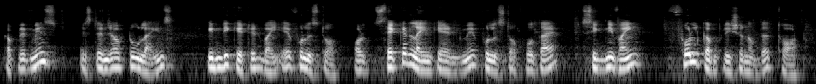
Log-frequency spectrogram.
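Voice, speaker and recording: A man's voice: mid-range voice, fairly bright tone, slight background noise. A middle-aged man with an Indian English accent giving a recorded college literature lecture, explaining each point again in Hindi. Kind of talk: recorded lecture over slides.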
